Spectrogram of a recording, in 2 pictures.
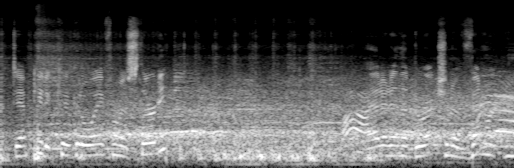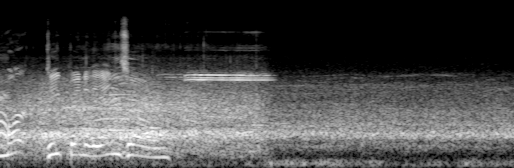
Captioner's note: applause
